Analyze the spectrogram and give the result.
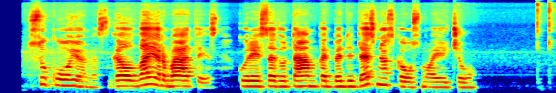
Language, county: Lithuanian, Vilnius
